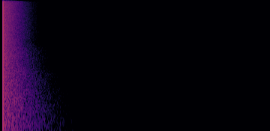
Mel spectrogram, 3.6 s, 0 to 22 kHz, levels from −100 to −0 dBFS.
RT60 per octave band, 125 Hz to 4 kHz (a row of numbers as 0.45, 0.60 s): 1.4, 1.4, 1.3, 1.2, 1.1, 0.90 s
